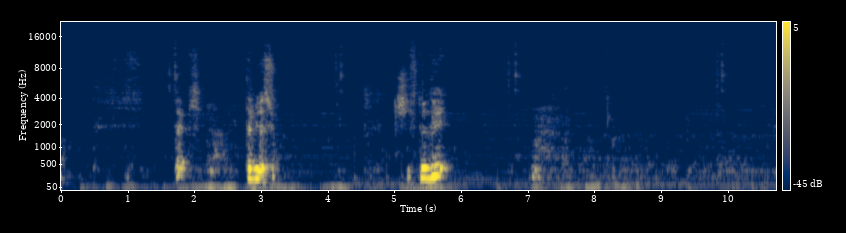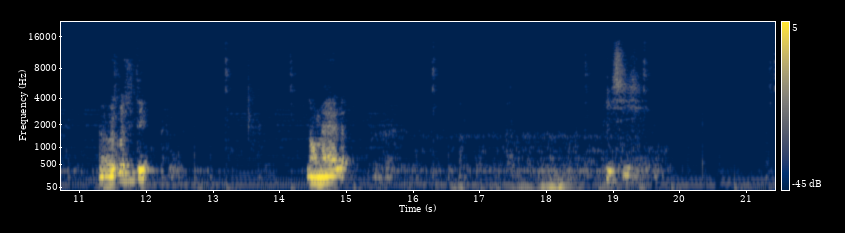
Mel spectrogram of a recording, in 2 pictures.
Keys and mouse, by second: 1.7 click, 2.7 Tab, 4.1 click, 6.7 click, 11.5 click, 16.8 middle click, 18.6 click.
